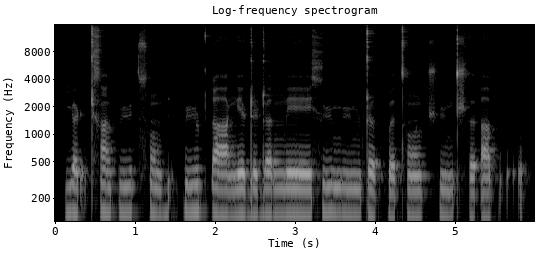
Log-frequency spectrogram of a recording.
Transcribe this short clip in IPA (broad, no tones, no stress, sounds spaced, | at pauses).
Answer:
j ə ɽ ḛ ʈ x ã l p ʉː t͡sʰ õ ɡ͡b ḛ k͡p ʉː ʈ ɗ aː ŋ e ɖ e ɖ ɜ ŋ͡m eː x ʉ m ʉː m ʈ ə k͡p ə tʰ õ l t͡ʃʰ ʉ m t͡ʃʰ ə ʔ a p o̰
